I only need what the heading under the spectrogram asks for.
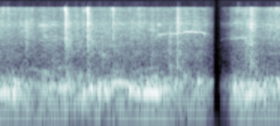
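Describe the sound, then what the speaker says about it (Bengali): Pet pigeon, a polished yellow-colored bird, cooing in soft low repeated throaty calls, close and clear, with a short silent gap near the end. "ইয়েলো কালারের, খুব সুন্দর একটা কবুতর"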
